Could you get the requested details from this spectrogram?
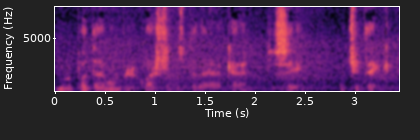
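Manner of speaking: soft, breathy aside to the class; whispered aside. Real, not acted. Teacher murmuring a note to her students, hushed. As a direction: drop the voice to a near whisper. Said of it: "teacher drops to whisper".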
